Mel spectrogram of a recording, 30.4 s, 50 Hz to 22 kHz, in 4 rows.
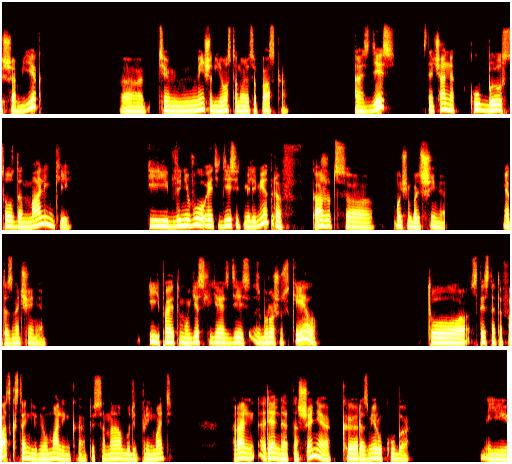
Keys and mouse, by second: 5.2 click, 5.6 shift+drag, 6.6 shift+drag, 13.7-14.0 shift+drag, 15.0 click, 15.4 click, 15.8 click, 17.7 shift+drag, 18.3 ctrl+a, 19.7-21.4 drag, 29.3 shift+drag.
